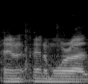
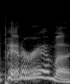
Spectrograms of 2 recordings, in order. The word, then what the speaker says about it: Panorama: You were gonna say it right the first time, and then you corrected yourself wrong. Really? Yes. Panamora? No, Panorama. You said Panorama.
